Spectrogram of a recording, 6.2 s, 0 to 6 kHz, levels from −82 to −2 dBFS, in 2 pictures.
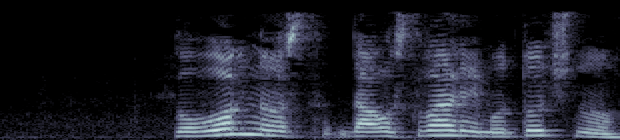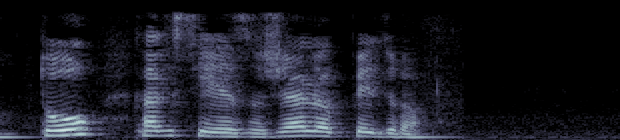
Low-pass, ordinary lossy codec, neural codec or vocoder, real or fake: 5.4 kHz; MP3, 32 kbps; none; real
